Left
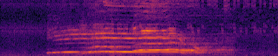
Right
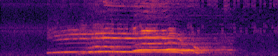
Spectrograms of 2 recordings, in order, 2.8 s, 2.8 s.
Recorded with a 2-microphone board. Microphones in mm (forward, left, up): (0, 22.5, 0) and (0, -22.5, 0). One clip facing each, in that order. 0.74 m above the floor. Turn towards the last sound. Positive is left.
turn(degrees=-50)  # may be behind; listen again after turning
